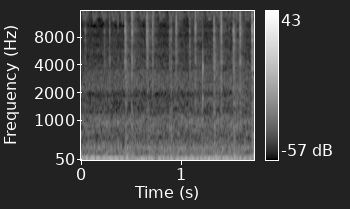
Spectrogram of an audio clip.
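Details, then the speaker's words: New magnetically stabilized stabilizer design with a thicker stem on a Riskeyboard 70: soft, muted, irregular taps with no rattle or ping; really quiet compared with the original. "well this one's using the new stabilizer's new stabilizer design hear me tapping it it's really quiet right"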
